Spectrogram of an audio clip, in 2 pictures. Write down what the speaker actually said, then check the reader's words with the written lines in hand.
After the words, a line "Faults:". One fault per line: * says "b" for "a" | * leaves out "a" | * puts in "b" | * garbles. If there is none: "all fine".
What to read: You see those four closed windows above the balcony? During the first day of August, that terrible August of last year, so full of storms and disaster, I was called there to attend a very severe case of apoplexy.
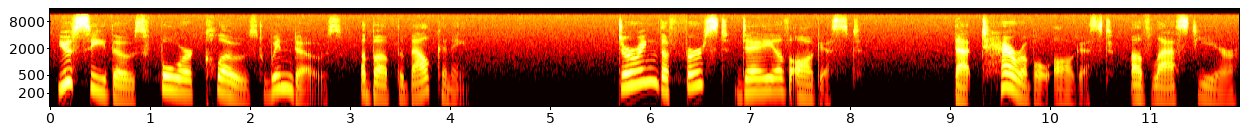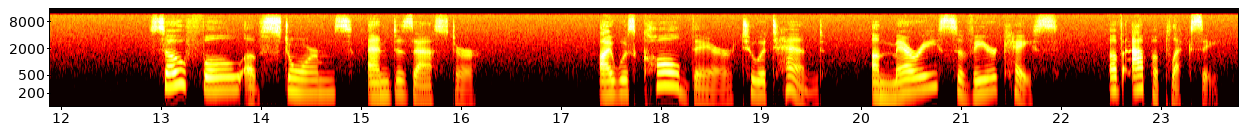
You see those four closed windows above the balcony? During the first day of August, that terrible August of last year, so full of storms and disaster, I was called there to attend a merry severe case of apoplexy.
Faults:
* says "merry" for "very"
